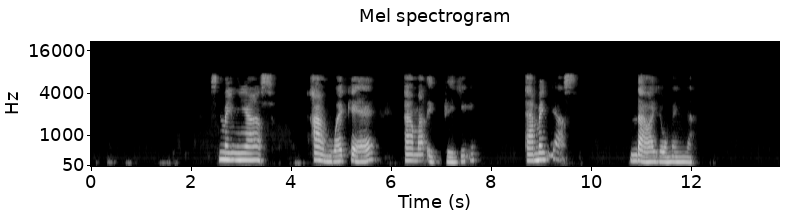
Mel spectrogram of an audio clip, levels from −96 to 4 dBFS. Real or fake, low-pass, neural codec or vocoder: fake; 7.2 kHz; codec, 16 kHz, 2 kbps, X-Codec, WavLM features, trained on Multilingual LibriSpeech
